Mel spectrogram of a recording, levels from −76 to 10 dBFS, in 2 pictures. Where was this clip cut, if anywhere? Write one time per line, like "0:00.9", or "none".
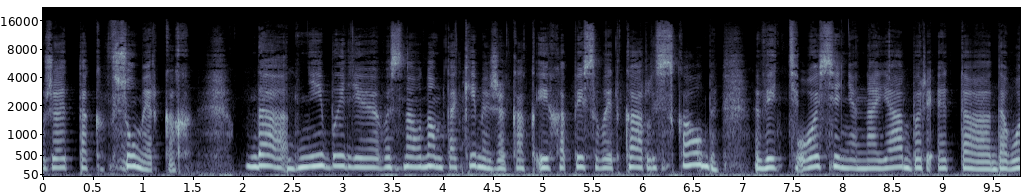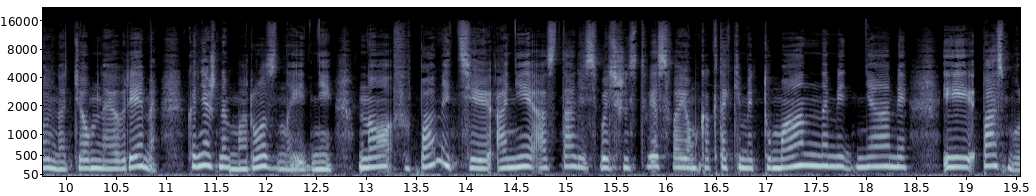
0:01.9
0:11.6
0:13.3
